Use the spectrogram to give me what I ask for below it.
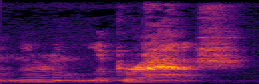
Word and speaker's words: LeBrash: It's a simple name. It's spelled like it sounds, but you would have no idea how many people go LeBrash? No, LeBrash. Exactly.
